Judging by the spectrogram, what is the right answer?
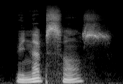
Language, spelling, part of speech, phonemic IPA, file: French, absence, noun, /ap.sɑ̃s/, Fr-absence.ogg
- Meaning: absence (state of being absent or withdrawn)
